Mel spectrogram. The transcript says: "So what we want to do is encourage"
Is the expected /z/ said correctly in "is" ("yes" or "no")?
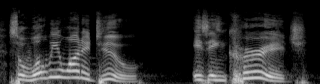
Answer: yes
